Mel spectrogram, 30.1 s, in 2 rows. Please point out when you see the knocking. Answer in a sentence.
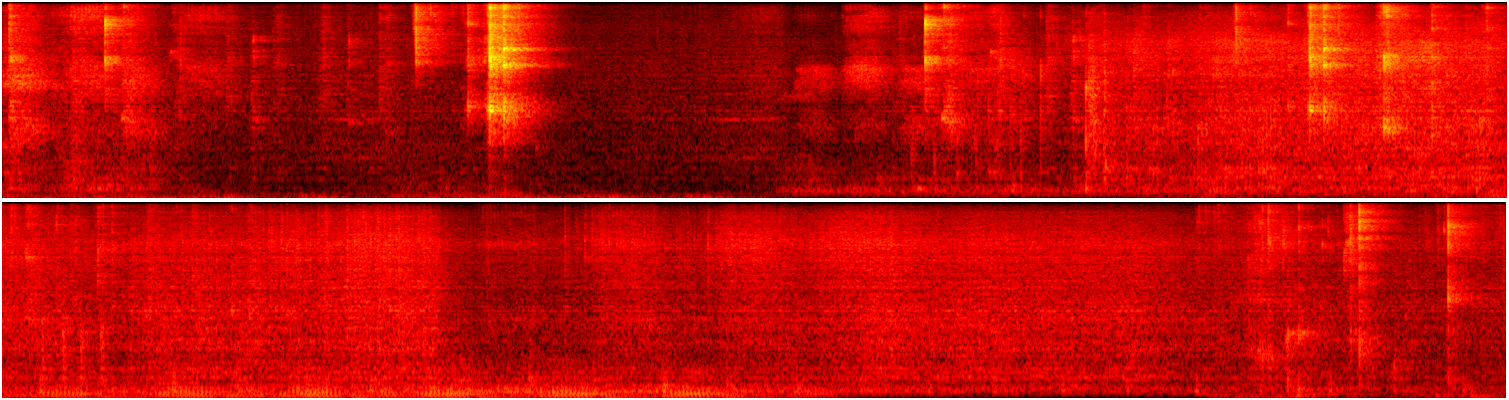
The knocking can be heard from 8.9 to 10.3 s and from 15.2 to 16.3 s.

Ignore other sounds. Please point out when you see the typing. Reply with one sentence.
You can't hear the typing here.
